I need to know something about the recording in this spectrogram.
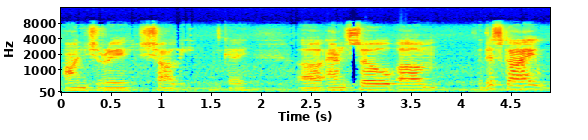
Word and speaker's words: Andrzej: and by the way, the way it's pronounced is Andrzej. Okay, it's a Hungarian name, and it's Andzrej, and the pronunciation is Andrei Shali.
